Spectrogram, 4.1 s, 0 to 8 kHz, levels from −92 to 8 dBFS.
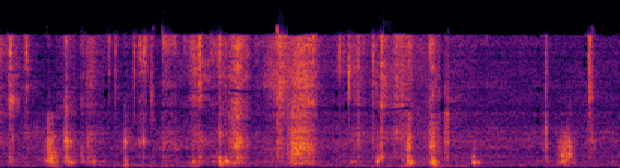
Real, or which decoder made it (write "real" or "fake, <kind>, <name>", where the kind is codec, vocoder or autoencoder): fake, codec, SNAC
